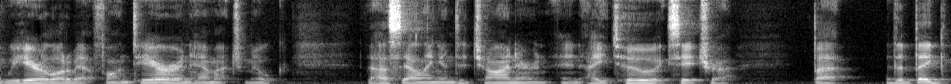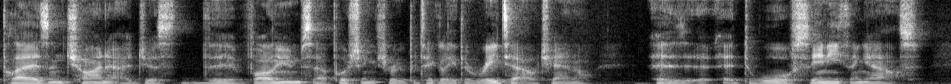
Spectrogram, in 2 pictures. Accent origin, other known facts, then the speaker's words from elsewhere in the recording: New Zealand; being a Kiwi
